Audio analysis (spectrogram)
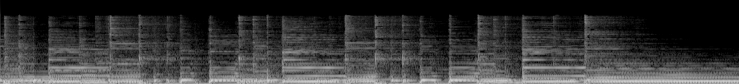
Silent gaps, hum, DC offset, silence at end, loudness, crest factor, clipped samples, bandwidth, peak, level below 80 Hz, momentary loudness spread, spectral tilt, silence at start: none; none; 2%; 0 s; -20 LUFS; 12 dB; under 0.1%; 11 kHz; -8 dBFS; -32 dBFS; 4 LU; -7 dB/octave; 0 s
